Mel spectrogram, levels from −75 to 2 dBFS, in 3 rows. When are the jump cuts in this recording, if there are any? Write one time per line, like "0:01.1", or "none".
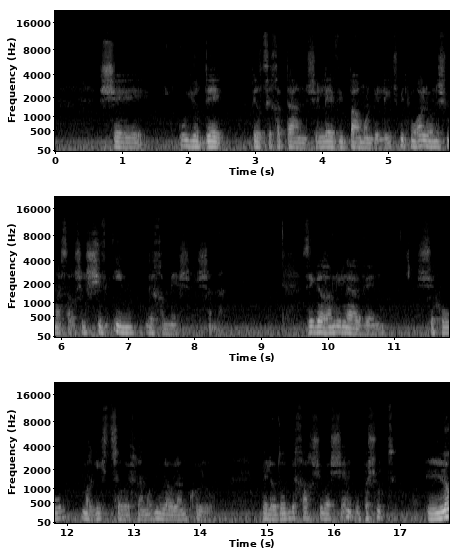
0:09.6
